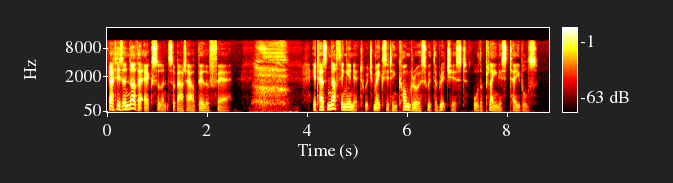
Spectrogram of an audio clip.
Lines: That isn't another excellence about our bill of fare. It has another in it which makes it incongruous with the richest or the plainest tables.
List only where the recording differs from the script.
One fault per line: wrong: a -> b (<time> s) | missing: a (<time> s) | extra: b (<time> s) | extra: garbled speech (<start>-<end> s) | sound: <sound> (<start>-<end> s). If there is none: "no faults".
wrong: isn't -> is (0.2 s)
sound: breath (2.8-3.9 s)
wrong: another -> nothing (4.4 s)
